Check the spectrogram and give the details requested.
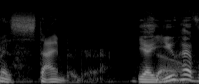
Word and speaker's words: Steinberger: Not pro not uh way too many letters and uh pronunciation. That's okay. My last name is Steinberger.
